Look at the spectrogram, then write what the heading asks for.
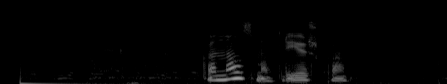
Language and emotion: Russian, sad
